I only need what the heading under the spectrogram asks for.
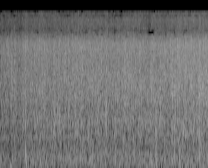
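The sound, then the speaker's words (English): Steady, dense rain pattering down in woods, growing ever harder, a continuous hiss of drops with occasional louder splats, even in loudness throughout, no voices. “I think saying that made it get even harder.”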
